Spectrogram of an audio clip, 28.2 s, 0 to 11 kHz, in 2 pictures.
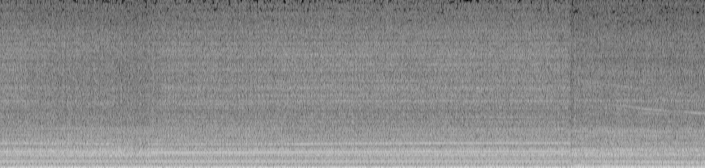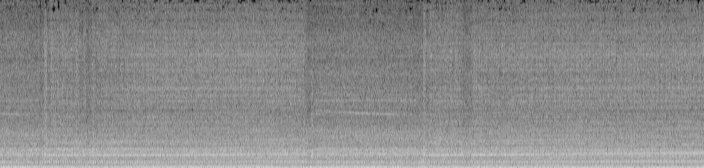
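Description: Yamaha FZ-07 parallel-twin motorcycle engine running under way, its pitch dipping after about eleven seconds and climbing back, with a few brief breaks as the throttle or gear changes. A heavy low rumble of wind on the microphone sits under it.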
